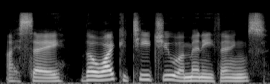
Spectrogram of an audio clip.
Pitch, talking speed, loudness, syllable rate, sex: 180 Hz, 220 wpm, -17 LUFS, 4.5 syllables/s, female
